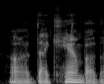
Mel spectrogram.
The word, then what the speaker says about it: Dicamba: Dicamba, I'm pronouncing it correctly. Is that right? – Yep.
